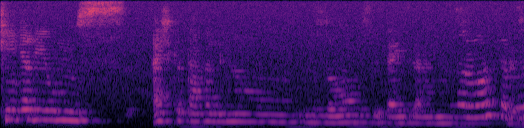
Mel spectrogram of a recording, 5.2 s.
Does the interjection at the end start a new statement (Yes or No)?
Yes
